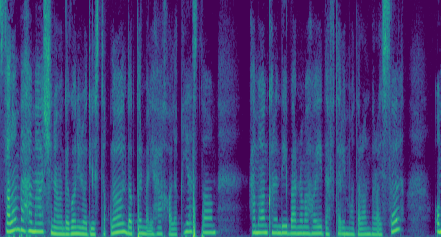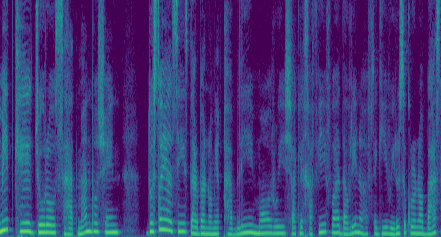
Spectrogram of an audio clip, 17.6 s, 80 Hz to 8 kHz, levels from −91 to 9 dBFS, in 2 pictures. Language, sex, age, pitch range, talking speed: Persian, female, 20-39, 195-270 Hz, 135 wpm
